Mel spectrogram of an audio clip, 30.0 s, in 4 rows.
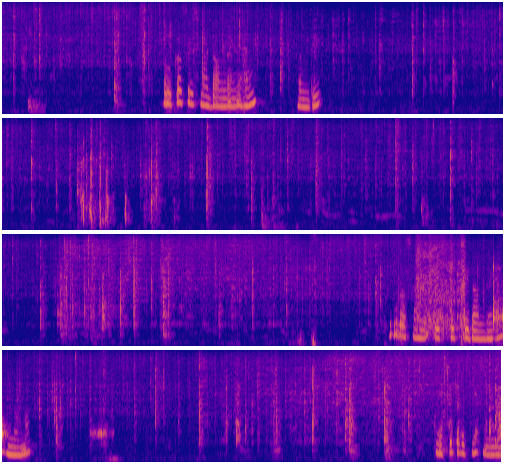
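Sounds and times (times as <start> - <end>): potato sizzling in oil: 0.0 - 30.0
wooden spatula stirring: 21.1 - 22.5.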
